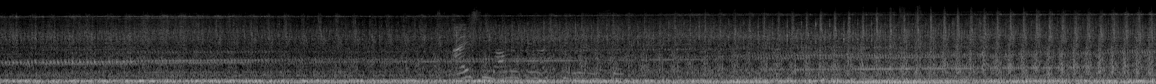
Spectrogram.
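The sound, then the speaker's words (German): Someone imitates a train picking up speed with their voice, a continuous rumbling chug that stays loud and steady, its pulsing growing quicker toward the end. “Eisenbahn. Eisenbahn wird immer schneller.”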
